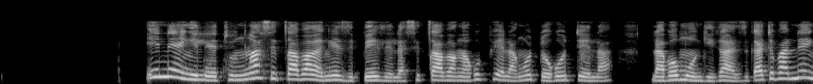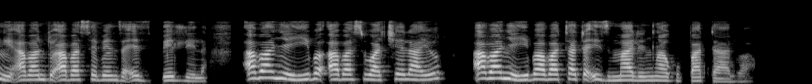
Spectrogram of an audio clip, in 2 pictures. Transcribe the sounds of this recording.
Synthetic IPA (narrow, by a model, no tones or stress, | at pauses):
ineŋiletʰuŋ͡ǁasiǀaβaŋaŋezib̥ʱɛɮɛlasiǀaβaŋaɣupʰɛlaŋɔd̥ʱɔɣɔtʼɛla | laβɔmoŋiɣaziɣatʼiβaneŋiʔaβantʼuaβasɛβɛnd͡zʱaezib̥ʱɛɮɛlaaβaɲɛjiβɔʔaβasiwat͡ʃʼɛlaːjɔ | aβaɲɛjiβɔaβatʰatʰaizimaliŋ͡ǁaɣub̥ʱad̥ʱaːlwa̰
